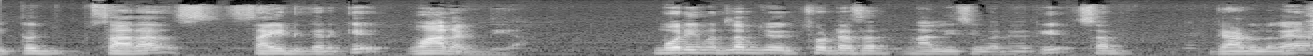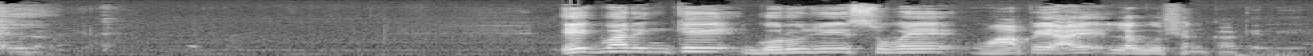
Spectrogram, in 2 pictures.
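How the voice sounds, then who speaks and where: A male spiritual teacher narrates a devotional story in a relaxed, conversational sermon. His voice sits fairly high. He often turns to the listeners with rhetorical questions. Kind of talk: religious katha sermon.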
